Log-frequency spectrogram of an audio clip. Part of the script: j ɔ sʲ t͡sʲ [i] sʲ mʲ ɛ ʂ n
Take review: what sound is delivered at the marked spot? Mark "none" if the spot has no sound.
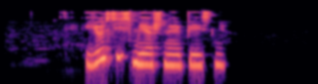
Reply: i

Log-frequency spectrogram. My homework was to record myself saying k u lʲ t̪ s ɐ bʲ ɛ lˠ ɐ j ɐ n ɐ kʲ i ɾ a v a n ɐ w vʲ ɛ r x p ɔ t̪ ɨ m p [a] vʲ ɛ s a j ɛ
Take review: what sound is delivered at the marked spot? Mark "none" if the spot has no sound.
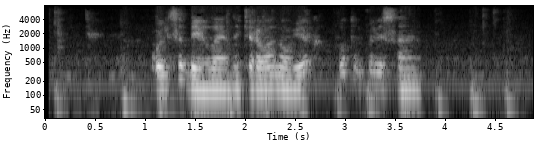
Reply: ɐ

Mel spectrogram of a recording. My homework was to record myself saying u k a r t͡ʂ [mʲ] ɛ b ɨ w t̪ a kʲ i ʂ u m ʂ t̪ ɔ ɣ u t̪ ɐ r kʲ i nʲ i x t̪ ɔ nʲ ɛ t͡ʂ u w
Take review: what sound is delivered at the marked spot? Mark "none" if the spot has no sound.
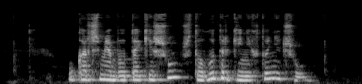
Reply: mʲ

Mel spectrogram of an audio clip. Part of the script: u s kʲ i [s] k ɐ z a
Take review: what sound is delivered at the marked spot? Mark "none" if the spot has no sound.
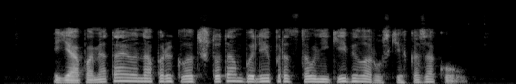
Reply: x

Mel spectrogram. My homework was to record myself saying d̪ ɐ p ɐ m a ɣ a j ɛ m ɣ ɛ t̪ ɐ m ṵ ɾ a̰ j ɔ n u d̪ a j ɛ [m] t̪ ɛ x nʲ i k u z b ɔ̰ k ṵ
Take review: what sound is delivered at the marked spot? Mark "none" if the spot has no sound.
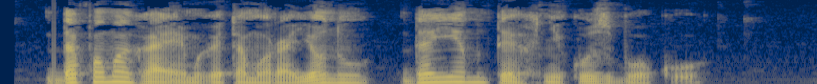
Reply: m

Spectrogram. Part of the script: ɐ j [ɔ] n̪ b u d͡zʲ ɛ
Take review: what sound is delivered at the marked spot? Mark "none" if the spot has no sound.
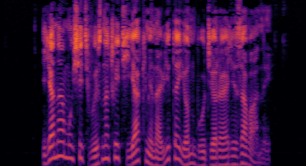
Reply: ɔ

